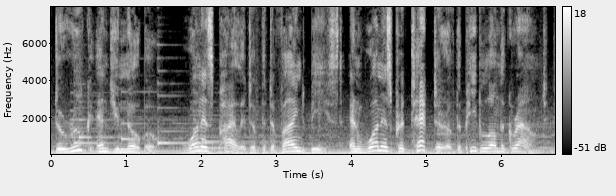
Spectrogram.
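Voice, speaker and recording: A man's voice: on the high side, big pitch swings, normal speed. A man narrating a fantasy game as a solemn, scripted storyteller. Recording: music behind the voice.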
